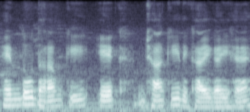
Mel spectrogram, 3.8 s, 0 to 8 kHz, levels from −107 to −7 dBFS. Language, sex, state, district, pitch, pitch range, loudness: Hindi, male, Rajasthan, Jaipur, 105 Hz, 95-115 Hz, -17 LUFS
